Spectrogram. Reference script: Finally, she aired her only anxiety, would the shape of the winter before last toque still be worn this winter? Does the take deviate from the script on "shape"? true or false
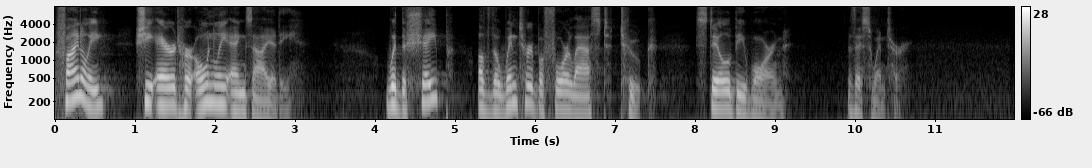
false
